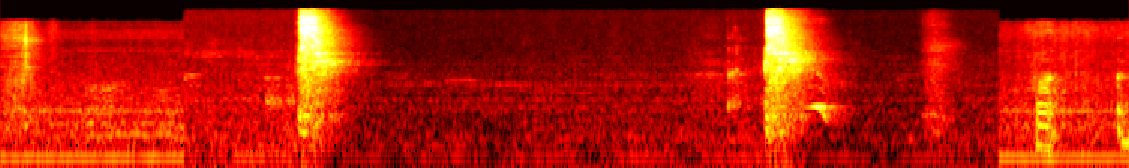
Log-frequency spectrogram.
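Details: Male sneezing: two loud, explosive sneezes, each preceded by a quick intake of breath, in a quiet room.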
